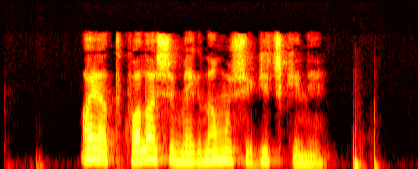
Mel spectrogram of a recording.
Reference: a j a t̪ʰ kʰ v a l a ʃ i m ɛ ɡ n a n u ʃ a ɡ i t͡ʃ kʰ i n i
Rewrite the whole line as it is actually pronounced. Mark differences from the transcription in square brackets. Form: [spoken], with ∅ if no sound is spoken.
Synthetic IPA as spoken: a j a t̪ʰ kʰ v a l a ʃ i m ɛ ɡ n a [m] u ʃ [i] ɡ i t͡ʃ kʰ i n i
